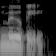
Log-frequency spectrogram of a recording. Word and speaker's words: Mubi: Why would I think it's called Mubi? Sounds like booby. Like, or Tubi. Stupid. But anyway, I really don't like that it rhymes with Tubi.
